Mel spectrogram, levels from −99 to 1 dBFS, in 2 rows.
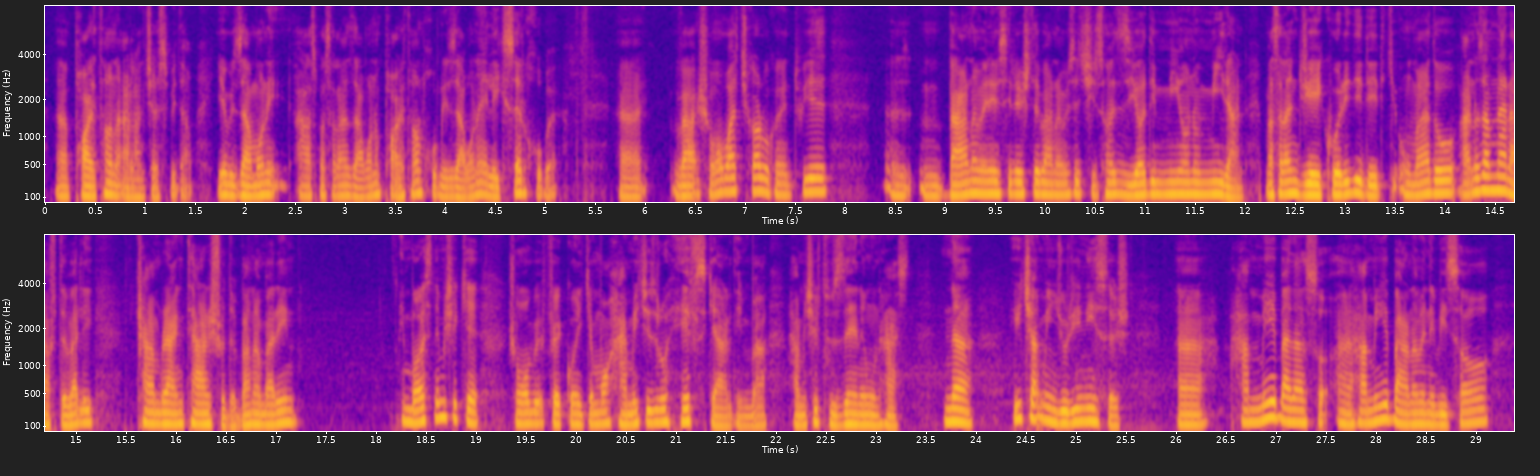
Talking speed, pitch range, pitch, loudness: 150 wpm, 115-140 Hz, 125 Hz, -19 LUFS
